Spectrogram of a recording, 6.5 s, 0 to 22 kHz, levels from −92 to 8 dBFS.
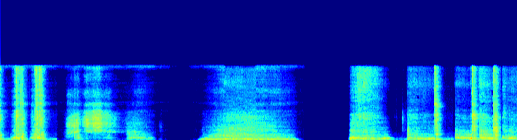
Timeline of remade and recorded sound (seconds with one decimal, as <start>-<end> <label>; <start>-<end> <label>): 0.0-2.8 remade; 2.8-3.2 recorded; 3.2-3.8 remade; 3.8-6.5 recorded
